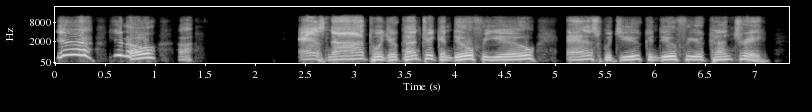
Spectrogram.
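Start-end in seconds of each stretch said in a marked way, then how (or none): 2.4-7.1 mean put-on voice, done proudly, laid on thick. Recalling 1962 and quoting the famous inaugural line, JFK Kennedy accent.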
